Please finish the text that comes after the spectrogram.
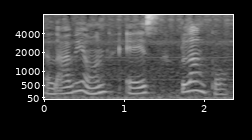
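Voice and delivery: ordinary delivery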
